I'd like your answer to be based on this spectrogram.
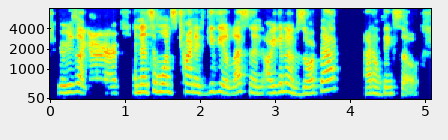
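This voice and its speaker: A woman speaks at a very fast pace with fairly high pitch. Her pitch varies in an ordinary way. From Vietnam. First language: Vietnamese. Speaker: mother and affirmation speaker. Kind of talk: casual interview chat.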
